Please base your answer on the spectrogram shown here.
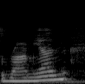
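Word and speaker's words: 라면: So ramen, also call it ramen, but in the correct pronunciation, it's ramyeon, and it's instant noodles, so you can enjoy it in instant noodle like the bags or cup noodles.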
